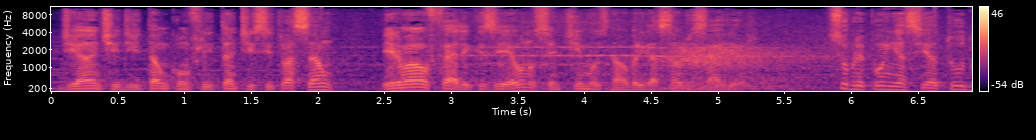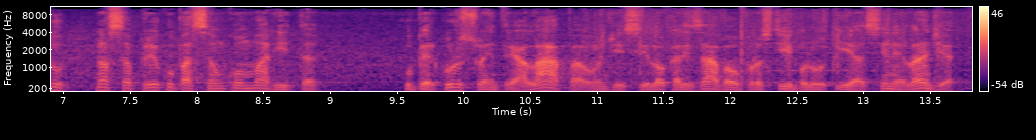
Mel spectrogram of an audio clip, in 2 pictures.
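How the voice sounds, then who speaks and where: A low-pitched Brazilian man narrates a drama in solemn, literary phrases. His intonation swings expressively, and music plays clearly behind him. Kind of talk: dramatic scripted audiobook narration.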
